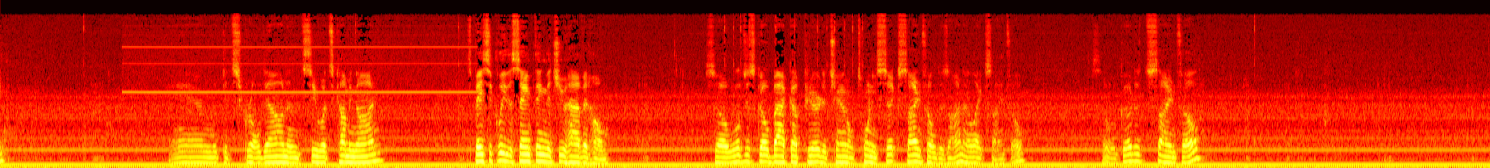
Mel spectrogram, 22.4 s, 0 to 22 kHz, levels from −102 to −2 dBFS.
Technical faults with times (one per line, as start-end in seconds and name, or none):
1.83-7.16 switching supply whistle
